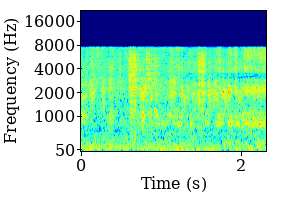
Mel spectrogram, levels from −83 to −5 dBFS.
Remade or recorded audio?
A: recorded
